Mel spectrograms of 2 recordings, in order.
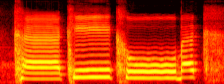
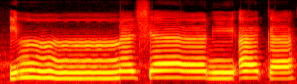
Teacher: Jangan sampai aka, jangan berlebihan karena dia bukan mengalir nafas. Ya, pengkhususan untuk huruf kaf dan ta itu nafasnya hanya berupa hamsnya hanya berupa percikan, bukan mengalir.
